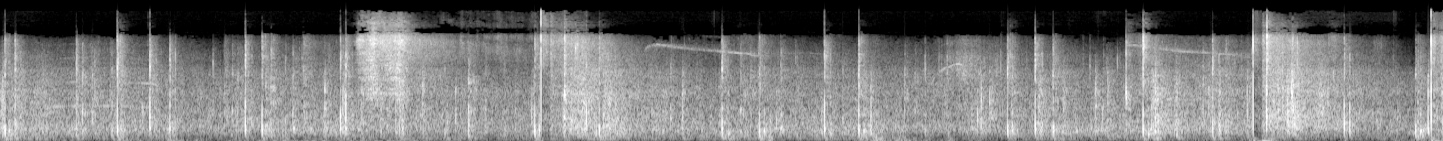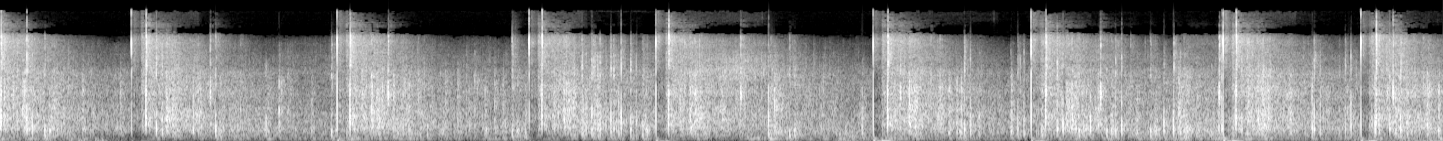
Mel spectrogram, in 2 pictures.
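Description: Many fireworks and firecrackers going off at once: a continuous crackle of bangs near and far. From about halfway, loud sharp reports come roughly once a second. Two short falling whistles are heard in the first half.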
